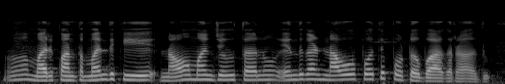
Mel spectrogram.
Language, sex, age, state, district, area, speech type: Telugu, female, 45-60, Andhra Pradesh, Bapatla, urban, spontaneous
